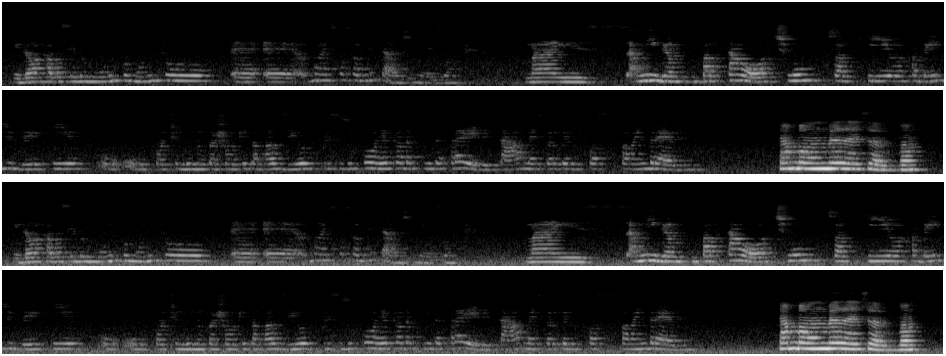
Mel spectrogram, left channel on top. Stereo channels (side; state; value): right; noise; rumble, 18 dB below the sound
